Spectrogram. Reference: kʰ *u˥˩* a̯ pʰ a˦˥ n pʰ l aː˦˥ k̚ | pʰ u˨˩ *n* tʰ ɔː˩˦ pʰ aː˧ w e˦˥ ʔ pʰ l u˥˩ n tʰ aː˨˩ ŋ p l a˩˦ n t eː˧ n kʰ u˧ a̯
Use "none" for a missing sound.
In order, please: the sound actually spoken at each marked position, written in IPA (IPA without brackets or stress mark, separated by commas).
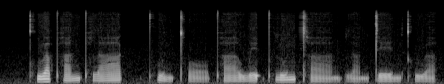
u˥˩, n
